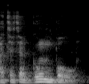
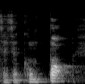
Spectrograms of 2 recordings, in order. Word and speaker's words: Antetokounmpo: Or Kumbo, if you want to pronounce it the Nigerian way. Or Antetokounmpo. So many pronunciations, but Antetokounmpo.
